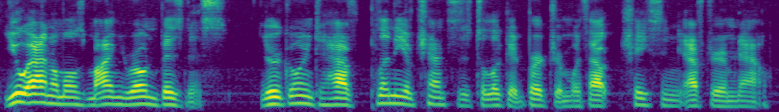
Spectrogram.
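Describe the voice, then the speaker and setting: A man's voice: medium pitch, fairly quick, a little mellow, natural voice. A man voicing a plain-spoken farmer husband from a storybook, folksy, blunt and commanding. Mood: scolding.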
